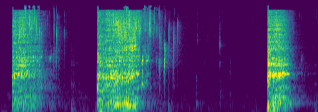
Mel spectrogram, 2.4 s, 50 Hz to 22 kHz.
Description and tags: Recording of spitting liquid. Recorded using a Sennheiser 416 and Sound Devices 552.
